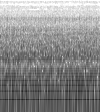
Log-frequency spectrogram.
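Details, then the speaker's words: Truck that misfired, shut off with white smoke and would not restart after an oil change, started with starter fluid: even deep rumble with no knocks or stumbles, now running on its own. "I went to turn it and it started and I let go of the video. Okay, one more time. Started went on its own."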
